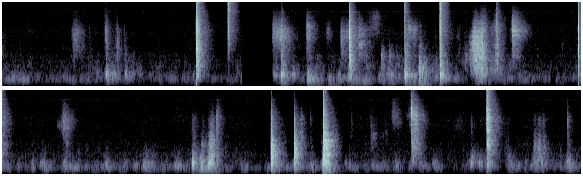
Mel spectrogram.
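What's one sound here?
Small metal balls click and clack sharply as they snap together.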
